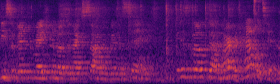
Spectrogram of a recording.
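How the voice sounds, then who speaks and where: Strong room echo and noticeable background noise surround a woman whose pitch varies in an ordinary way. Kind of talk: stage banter to audience. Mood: playful, chatty. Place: hall. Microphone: camera far.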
